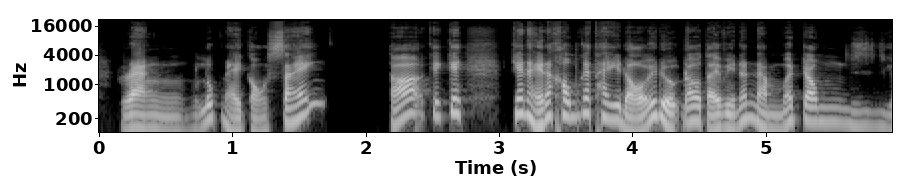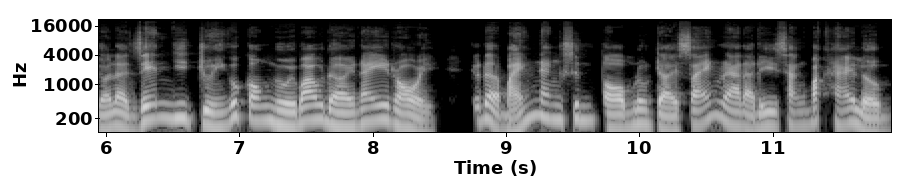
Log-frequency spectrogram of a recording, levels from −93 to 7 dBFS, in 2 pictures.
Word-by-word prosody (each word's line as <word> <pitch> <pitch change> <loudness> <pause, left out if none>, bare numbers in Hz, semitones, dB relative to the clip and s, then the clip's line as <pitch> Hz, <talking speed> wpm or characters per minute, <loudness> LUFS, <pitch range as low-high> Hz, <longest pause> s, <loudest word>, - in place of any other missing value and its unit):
rằng 115 -3 0
lúc 190 - -5
này 100 - -2
còn 100 +1 -6
sáng. 180 - 0 0.6
Đó, - - +4
cái 220 - -4
cái 260 -1 +2 0.4
cái 255 0 +2
này 215 - +4
nó 220 - +2
không 230 -2 0
có 260 +2 0
thay 205 -6 -2
đổi 215 +4 +2
được 130 - +3
đâu, 175 +1 0
tại 115 +1 +2
vì 125 -1 -2
nó 190 - -2
nằm 130 -10 -3
ở - - 0
trong 170 -2 -1
gi 135 -3 -13
gọi 120 +2 0
là, 135 -3 +3
gen 200 +3 +1
di 205 -1 0
truyền 135 -3 0
của 215 - +2
con 185 -3 -1
người 140 -3 +4
bao 185 +3 +3
đời 135 -5 +3
nay 180 +5 0
rồi, 115 - +2 0.3
cái 175 - -8
đó 195 - +3
là - - +3
bản 215 +6 0
năng 200 -4 -2
sinh 185 -1 -4
tồn 125 -1 +3
luôn, 155 -1 -1
trời 110 -4 +2
sáng 150 - -1
ra 160 -8 +1
là - - 0
đi 135 +2 -1
săn 140 0 -5
bắt 170 - +2
hái 155 0 -2
lượm, 100 -5 +1
160 Hz, 265 wpm, -21 LUFS, 130-190 Hz, 0.6 s, Đó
